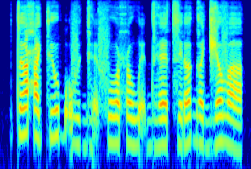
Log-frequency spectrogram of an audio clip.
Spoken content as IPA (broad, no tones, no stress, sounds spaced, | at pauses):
t ɜ ħ ɛ kʲ o ɓ ɔ̰ v ɪ ɡʱ ɛ̰ f o ħ o w ɛ̰ dʱ ɛ t͡s ɪ ɾ ɐ ɡ ɐ d͡ʒ ɐ v a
